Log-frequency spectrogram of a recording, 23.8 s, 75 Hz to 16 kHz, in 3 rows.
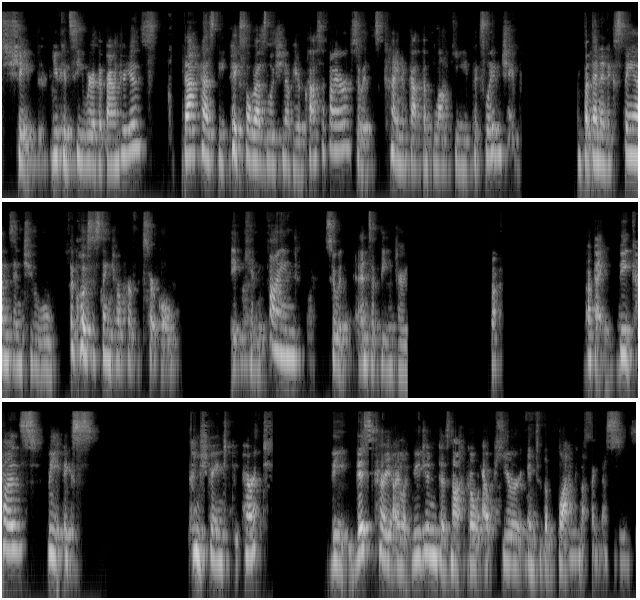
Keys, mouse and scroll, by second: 11.4 scroll down 1, 11.6-12.9 scroll up 2, 12.9-13.5 scroll up 1, 13.5 click, 14.3 click, 14.9-19.8 scroll up 1, 19.8-23.8 scroll up 1, 20.4 click, 20.6 click.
